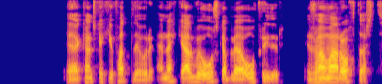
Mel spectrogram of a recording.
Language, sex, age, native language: Icelandic, male, 40-49, Icelandic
